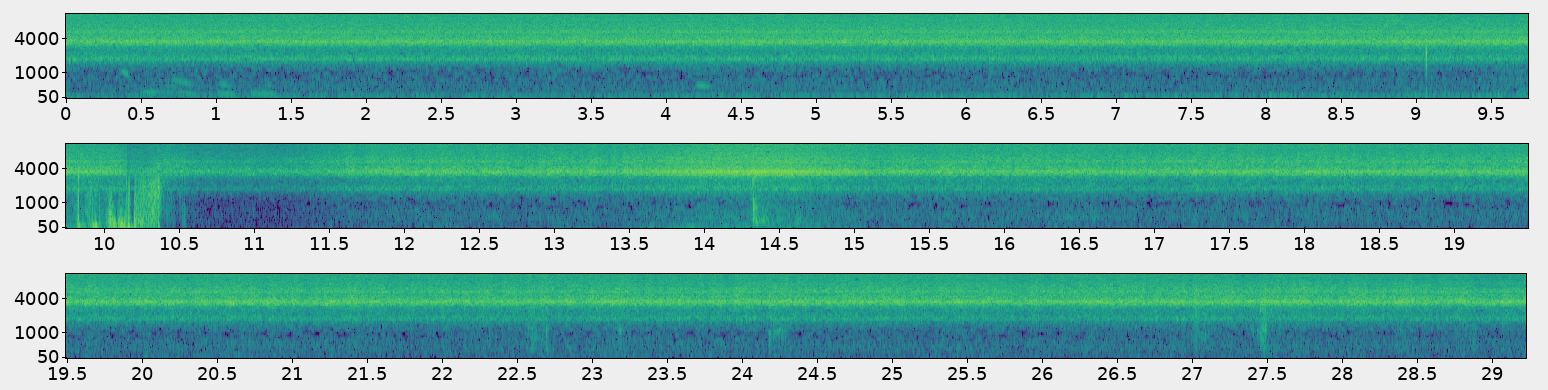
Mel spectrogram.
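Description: Steady high-pitched insect chorus droning throughout. It swells louder for a moment about halfway through. A brief loud thump comes about ten seconds in.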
